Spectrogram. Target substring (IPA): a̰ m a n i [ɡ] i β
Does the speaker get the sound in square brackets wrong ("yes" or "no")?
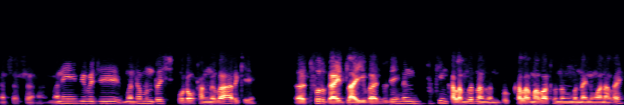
yes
